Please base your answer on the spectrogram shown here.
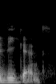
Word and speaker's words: weekend: But because this word is, we just took this word from English, we pronounce it sort of like in English.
